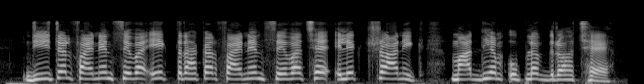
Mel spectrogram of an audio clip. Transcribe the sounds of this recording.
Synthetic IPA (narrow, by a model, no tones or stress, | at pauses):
ɖid͡ʒiʈəlpʰaɪnensːeʋaʔek̚t̪əɾəɦkaɾpʰaːɪnensːeʋat͡ʃʰɛʔilek̚ʈɾanikmad̪ʱjəmupləb̚d̪ʱɾəɦt͡ʃʰɛ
